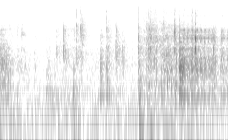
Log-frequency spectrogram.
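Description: Clear plastic outer sleeve of a vinyl LP crinkling and rustling as the record is picked up and handled, with a few light clicks.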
